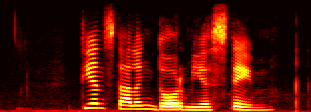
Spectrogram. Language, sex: Afrikaans, female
